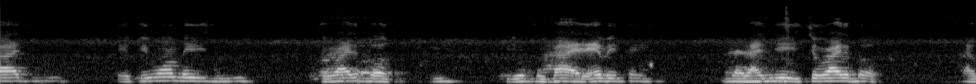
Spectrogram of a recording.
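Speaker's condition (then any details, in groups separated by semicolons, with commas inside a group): ALS; about eight years since diagnosis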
